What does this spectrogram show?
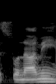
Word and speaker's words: tsunami: जैसे सुनामी है, TSUNAMI, spelling ये है, लेकिन उसमें आप इसको सुनामी नहीं बोलते, आप ये नहीं लिखते आधा त फिर सुनामी, ऐसे नहीं लिखते, ये आधा त गायब रहेगा, केवल सुनामी लिखते हैं, तो त साइलेंट हो जाता है।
